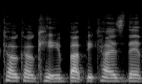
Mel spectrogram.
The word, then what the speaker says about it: Coco Cay: didn't know it's actually CoCo Key but or Cast Away what or Cast Away no it's not Cast Away um it actually is pronounced CoCo Key but because they like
